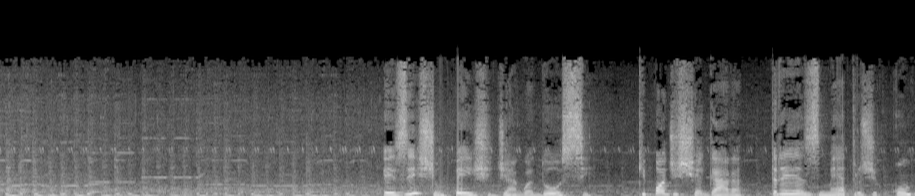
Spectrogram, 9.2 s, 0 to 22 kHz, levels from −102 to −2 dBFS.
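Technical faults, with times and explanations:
4.29–4.63 s and 8.38–8.64 s, processor overload crackle: the processor falls behind and misses a long run of deadlines for its tiny buffers, which sound to be around 5 ms each. Each missed buffer is skipped outright, leaving a hard-edged gap, and dozens of these together make a gritty crackling tear that stops once the load eases.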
